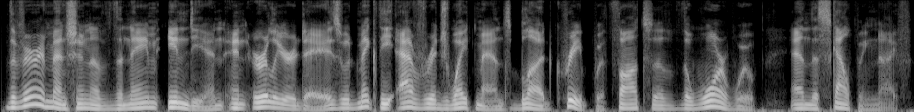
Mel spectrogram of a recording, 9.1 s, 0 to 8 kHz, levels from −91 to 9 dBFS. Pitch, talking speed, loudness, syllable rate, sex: 105 Hz, 185 wpm, -19 LUFS, 4.4 syllables/s, male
